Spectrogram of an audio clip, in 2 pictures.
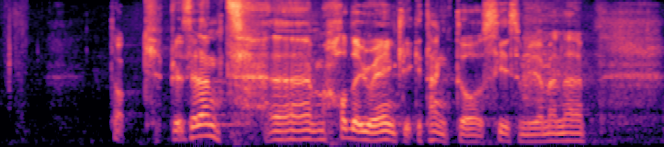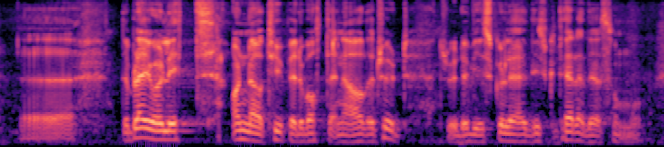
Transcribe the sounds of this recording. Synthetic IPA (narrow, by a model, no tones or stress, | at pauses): t̪ʰɑ̰kpʰɾɛsɪd̪ɛnt̪ | hɑd̪ːəjʊeːɡənt̪lɪɪkːət̪ʰæŋt̪ɔsiːsɔmyːəmɛn | d̪̥ɛblæɪjʊlɪt̪ːɑnːɑt̪ʰyːpəd̪ɛbɑt̪ːɛnjæɪhɑd̪ːət̪ʰɾʉːɖt̪ʰɾʉ̰ːd̪əʋɪskʉlːəd̪ɪskʉ̥t̪ʰeːɾəd̪ɛsɔmɔ̰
